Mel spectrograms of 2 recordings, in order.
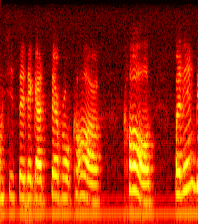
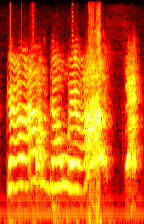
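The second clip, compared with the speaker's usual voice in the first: high, loud panicked screams and crying; panicked screaming; 8 semitones higher, 14 dB louder than usual. Retold or imitated. Friend reporting the car down the wrong way, panicked screaming. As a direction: shriek in terror, near tears.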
